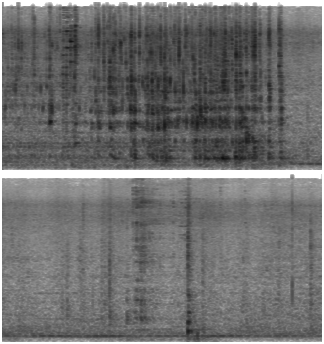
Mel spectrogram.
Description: Water drains from a toilet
